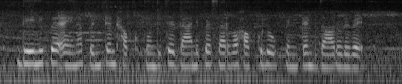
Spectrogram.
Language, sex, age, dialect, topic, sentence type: Telugu, female, 18-24, Utterandhra, banking, statement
